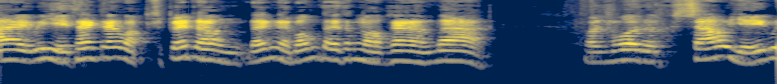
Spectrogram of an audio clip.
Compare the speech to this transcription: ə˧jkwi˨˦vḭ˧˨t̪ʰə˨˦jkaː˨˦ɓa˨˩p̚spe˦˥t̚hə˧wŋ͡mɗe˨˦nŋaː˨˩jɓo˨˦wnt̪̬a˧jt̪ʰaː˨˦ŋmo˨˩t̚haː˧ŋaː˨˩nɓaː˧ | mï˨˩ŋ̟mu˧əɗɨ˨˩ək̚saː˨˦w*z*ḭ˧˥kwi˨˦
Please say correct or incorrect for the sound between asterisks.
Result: correct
